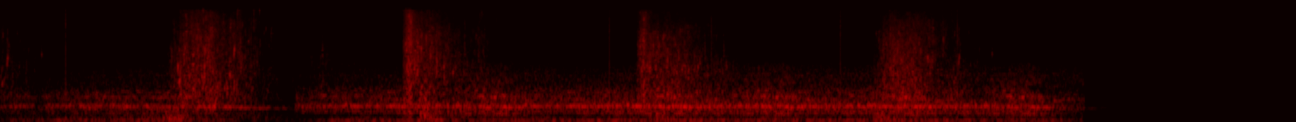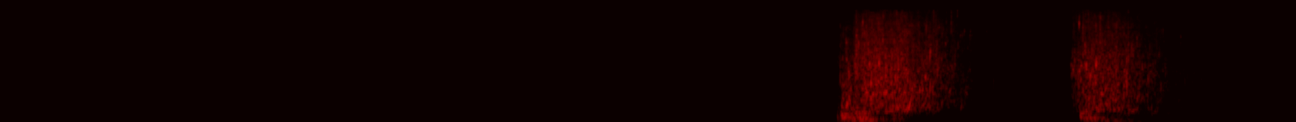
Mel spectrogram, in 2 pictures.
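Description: Paddles splash through water in regular strokes as a small boat moves along.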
